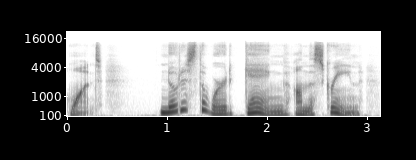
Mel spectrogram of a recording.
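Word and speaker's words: gangue: Notice the word gang on the screen, pronounced just like gang.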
